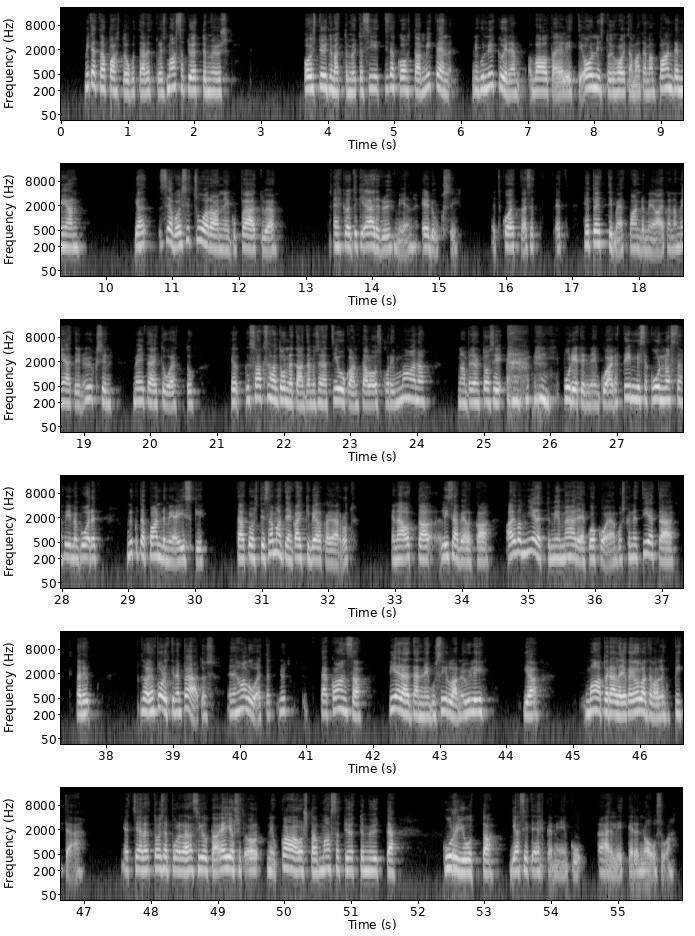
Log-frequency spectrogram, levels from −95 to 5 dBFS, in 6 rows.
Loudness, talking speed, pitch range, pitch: -19 LUFS, 145 wpm, 185-225 Hz, 200 Hz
